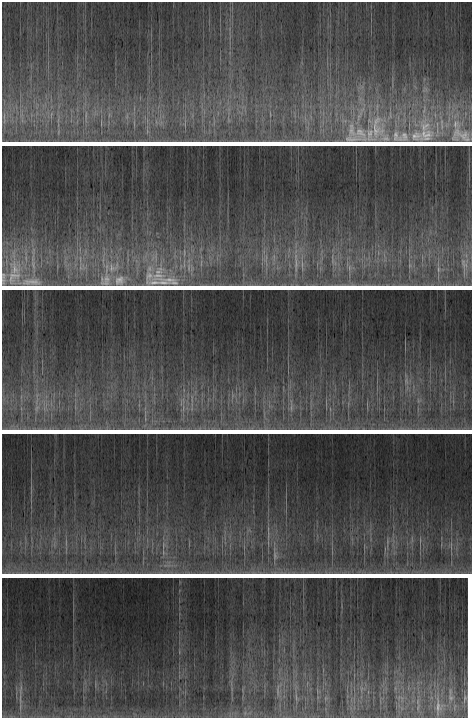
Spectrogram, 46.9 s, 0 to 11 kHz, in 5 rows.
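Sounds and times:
chicken frying in oil: 0:00.0 - 0:46.9.

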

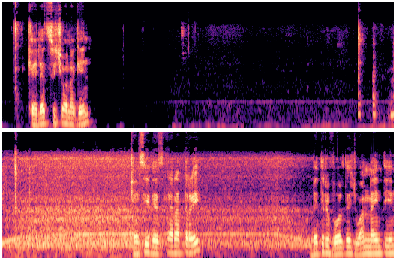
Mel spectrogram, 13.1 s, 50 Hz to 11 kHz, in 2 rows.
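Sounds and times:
faint electrical hum: 0:00.0 - 0:13.0
cooling fan whirring: 0:02.8 - 0:13.0.

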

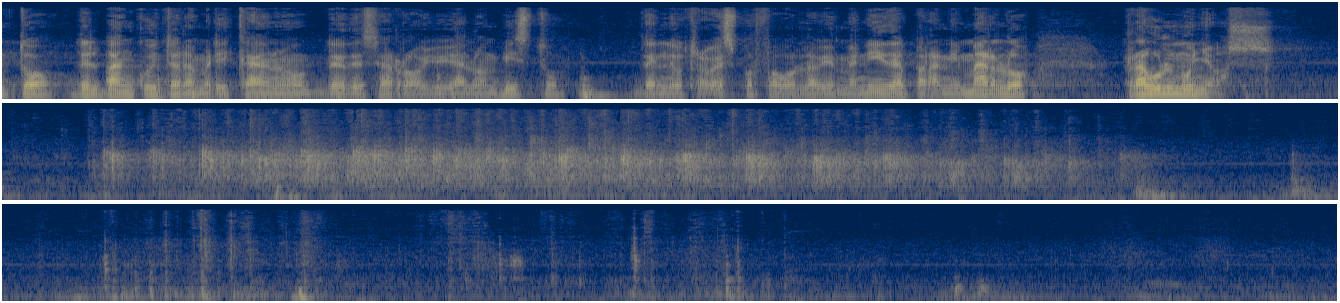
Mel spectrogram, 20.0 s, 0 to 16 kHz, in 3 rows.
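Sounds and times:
audience applause: 0:07.1 - 0:12.6
papers rustling at a lectern: 0:13.8 - 0:17.3.

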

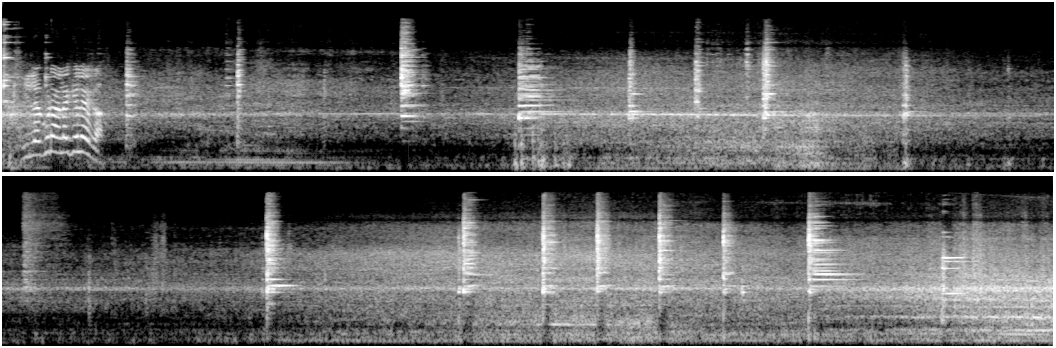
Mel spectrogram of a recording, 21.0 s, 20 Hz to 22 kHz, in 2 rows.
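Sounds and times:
sledgehammer clanging on steel rim: 0:04.0 - 0:04.4, 0:05.2 - 0:05.6, 0:13.2 - 0:13.5, 0:15.1 - 0:18.0, 0:18.6 - 0:19.0, 0:19.9 - 0:20.3.

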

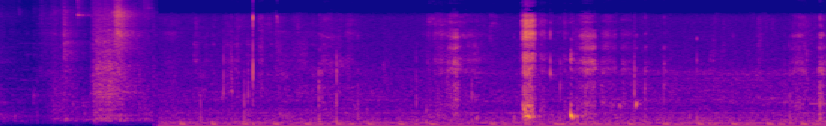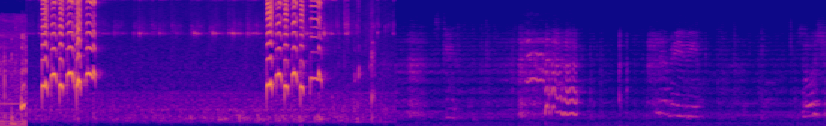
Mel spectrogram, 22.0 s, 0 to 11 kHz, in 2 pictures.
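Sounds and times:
squeaky toy squeaking: 0:11.4 - 0:12.4, 0:14.5 - 0:15.6.

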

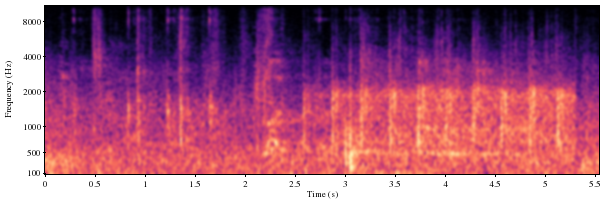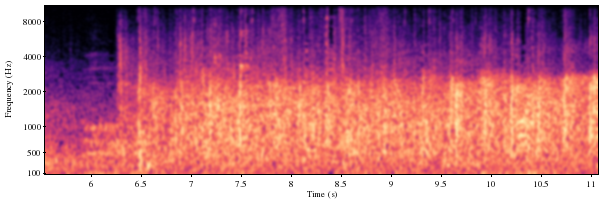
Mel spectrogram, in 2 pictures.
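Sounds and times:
audience applause: 0:02.8 - 0:05.3, 0:06.6 - 0:11.0.

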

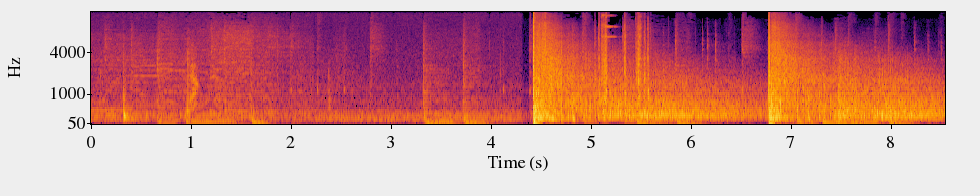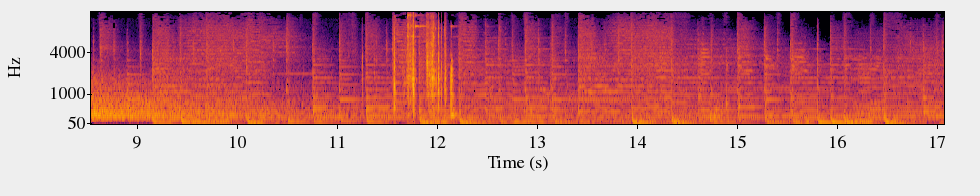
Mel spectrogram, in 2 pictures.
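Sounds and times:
rifle shots with echo: 0:04.4 - 0:09.6.

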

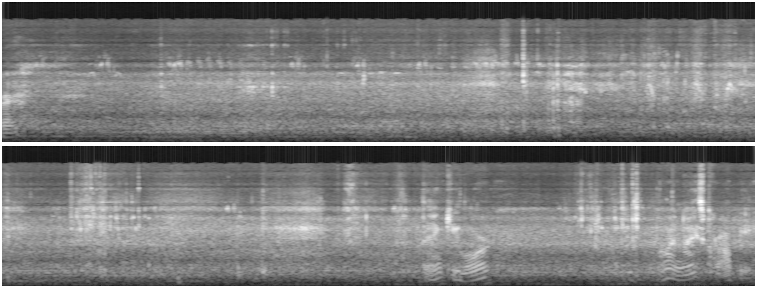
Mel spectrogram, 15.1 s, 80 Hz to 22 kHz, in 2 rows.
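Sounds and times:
steady rushing background: 0:00.0 - 0:15.0
fish splashing in water: 0:06.2 - 0:09.1, 0:13.2 - 0:14.0.

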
